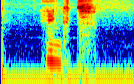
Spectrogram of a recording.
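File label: "inkt", Dutch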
